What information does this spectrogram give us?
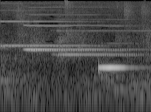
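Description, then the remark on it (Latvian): A steady electronic bell tone rings continuously, shifting to a lower, louder pitch partway through, a parliamentary chamber bell rung before deputies vote on proposals, against a faint room hum with no one speaking. “Balsot. Lūdzu zvanu.”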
